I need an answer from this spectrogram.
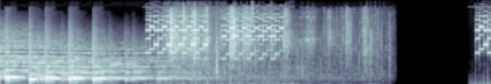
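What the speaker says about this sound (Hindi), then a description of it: "हाँ तो अब्दुल से बात कर लेते ना, फोन लगाओगे? मैं लगाता हूँ।" A phone ringtone plays over speakerphone, a bright electronic melody with chiming tones, stopping abruptly before a brief silence and another burst of sound.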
